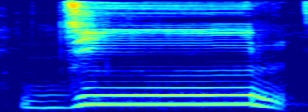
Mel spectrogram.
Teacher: এরপরে জিম, জিহ্বার মাঝখানের অংশটা ভালো করে বুঝবেন। জিহ্বার মাঝখানের অংশটা উপরের তালুর সঙ্গে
